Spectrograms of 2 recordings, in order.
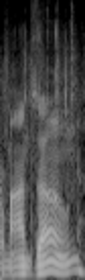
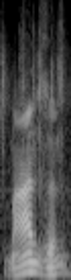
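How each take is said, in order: First: Monzone with a long O, like "zone"; alternative pronunciation. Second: Monzon as MON-zun, weak second syllable; alternative pronunciation. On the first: Offering another way to say the player's name, Monzone ending in "zone". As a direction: end Monzone on a full "zone". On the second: Offering another way to say the player's name, Monzon as MON-zun. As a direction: reduce the end of Monzon to a short "zun". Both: Shown as a demonstration. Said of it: "however you wanna pronounce it".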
